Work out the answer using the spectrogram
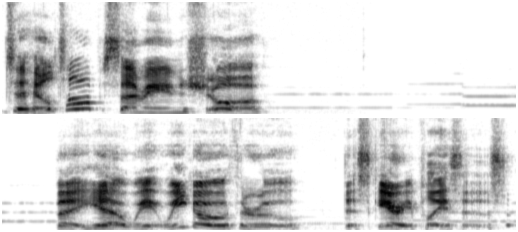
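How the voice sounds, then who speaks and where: A woman's voice: on the high side, sing-song, extremely slow, pauses often, pushed and bright, soft background music. A woman giving casual, wry, informal commentary as she plays a video game. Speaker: gaming video host.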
